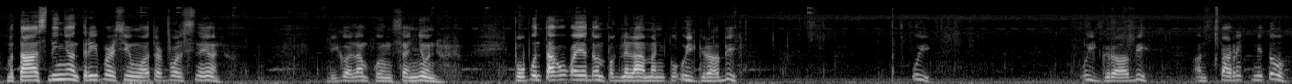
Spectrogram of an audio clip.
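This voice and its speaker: Breathless, excitable man on a hike. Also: sits high, unhurried, pauses often. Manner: excited, exclaims often, addresses viewers as trippers. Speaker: travel vlogger. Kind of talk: casual walking travel vlog. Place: steep mountain trail outdoors. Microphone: handheld phone.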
